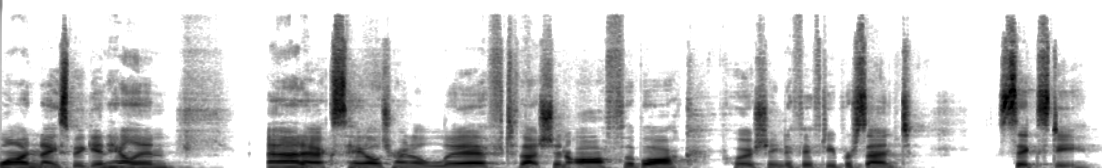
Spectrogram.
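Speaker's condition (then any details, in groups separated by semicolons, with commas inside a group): No condition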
